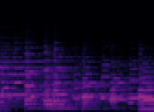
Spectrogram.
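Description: Saxophone septet (soprano, three altos, two tenors and baritone) playing a traditional folk song arrangement in harmony. The lowest part drops out for most of the passage and comes back in at the very end.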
